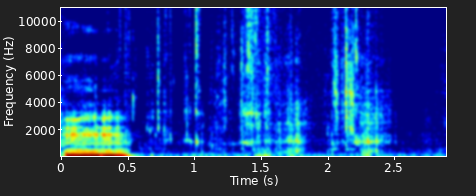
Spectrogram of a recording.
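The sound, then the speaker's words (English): A short, loud hummed tone, then steady crunchy chewing of onion rings: irregular bursts of crisp crackling, each bite-crunch moderately loud, continuing for a couple of seconds with no talking. “we eat onion rings because we're sad”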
